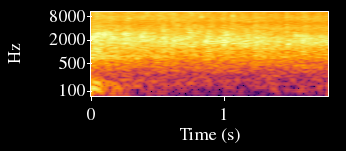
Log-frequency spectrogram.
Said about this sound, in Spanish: Quiero que le dé un fuerte aplauso a esta palabra.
